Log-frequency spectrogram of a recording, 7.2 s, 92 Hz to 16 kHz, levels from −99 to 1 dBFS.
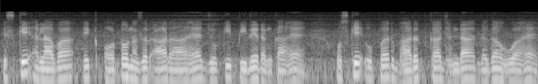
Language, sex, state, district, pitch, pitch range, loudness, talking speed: Hindi, male, Chandigarh, Chandigarh, 120 Hz, 110-130 Hz, -18 LUFS, 175 wpm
